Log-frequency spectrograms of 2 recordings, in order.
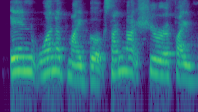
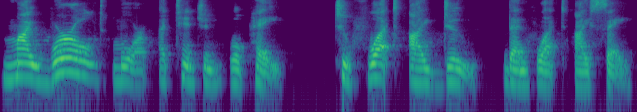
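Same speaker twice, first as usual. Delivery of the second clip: slow and deliberate, every word separate, lower at the end; slow dictation pace; 3 semitones lower, slower than usual. Shown as a demonstration. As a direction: recite the maxim slowly so they can write it down. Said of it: "Write this down".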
